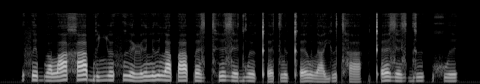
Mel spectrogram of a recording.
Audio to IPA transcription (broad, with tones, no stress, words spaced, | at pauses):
fe˧bø˩lˠa˧˥˧ xa˧˥˧bɪ˧ ʎø˧fɨ˧˩ɪ̯ɭɪ˧˥˧lɨ˧˥˧ la˧pa˩˧˩pɛ˧˩ztʰɪ˧˥˧ ze˧dwø˧˩ kʼɛ˩tlɨ˧ kʼɛ˩˧˩ʊ̯la˩jɨ˧˥˧tʰa˩ | kʼɛ˩˧˩ze˩zdɨ˩˧˩ | xʷe˩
